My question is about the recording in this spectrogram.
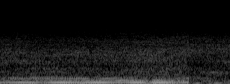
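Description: A low, steady hum that stops suddenly near the end.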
